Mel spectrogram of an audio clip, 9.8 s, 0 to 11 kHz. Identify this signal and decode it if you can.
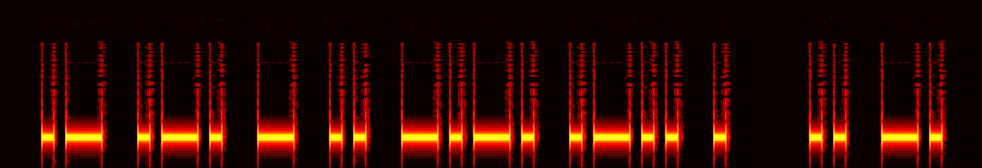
Morse code, heard as a keyed tone, about 10 wpm, 610 Hz. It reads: ARTICLE IN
